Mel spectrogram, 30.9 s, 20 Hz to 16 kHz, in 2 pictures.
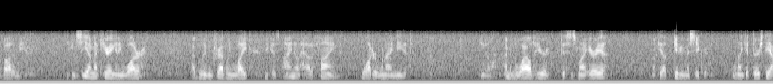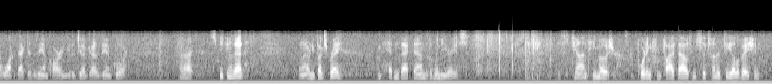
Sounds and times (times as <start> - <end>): Speech: 0.0 - 0.6, 1.4 - 3.0, 3.8 - 8.2, 9.6 - 12.2, 13.0 - 18.0, 19.0 - 20.5, 21.4 - 22.4, 23.0 - 24.9, 26.6 - 30.7.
